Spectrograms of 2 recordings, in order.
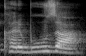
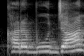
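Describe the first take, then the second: First: The last consonant is a z sound. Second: The last consonant is a plain j sound. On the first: The speaker calls it right. "उस व्यंजन की आवाज़ अलग हो जाती है" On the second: The speaker calls it wrong. "नहीं"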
